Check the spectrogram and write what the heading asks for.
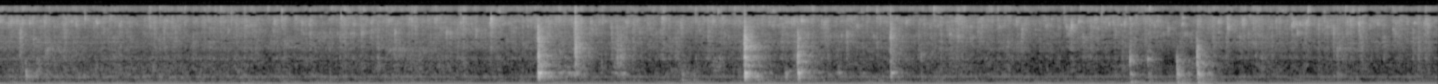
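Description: Spoonfuls of mushroom-and-bacon fritter batter frying faintly in a pan, with a few light clinks of a dessert spoon against the bowl and pan spread through the middle.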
